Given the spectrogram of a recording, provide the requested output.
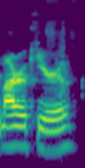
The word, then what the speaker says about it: Maru Kiru: But back to Maru Kiru, right? Did I got it right again? You did, yeah.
